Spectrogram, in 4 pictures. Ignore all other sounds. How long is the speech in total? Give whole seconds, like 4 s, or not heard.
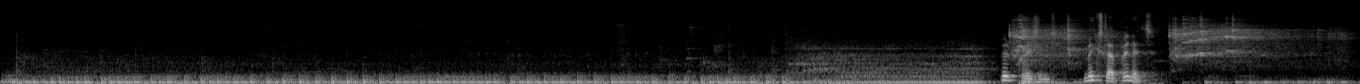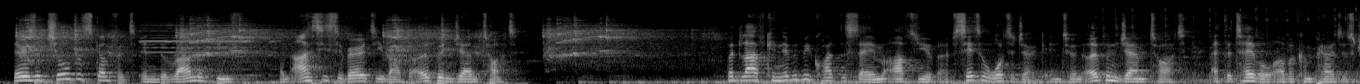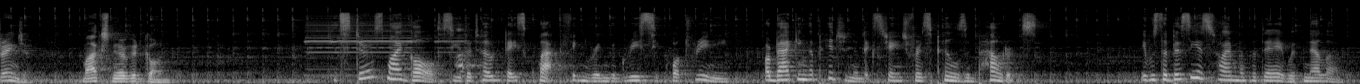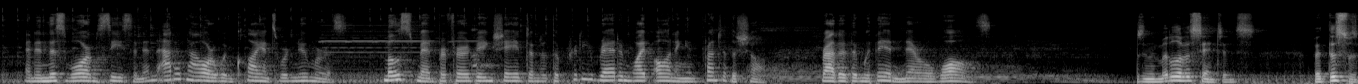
36 s.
